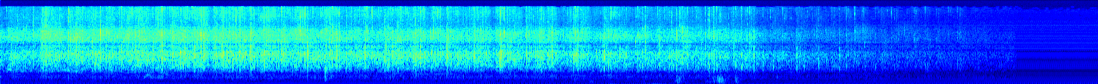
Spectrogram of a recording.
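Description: Audience applauding: many hands clapping. It swells in the first second, holds steady, then dies away over the last few seconds.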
